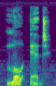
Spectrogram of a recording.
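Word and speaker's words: מועד: Pronuncia comigo em voz baixa se precisar, mas pronuncia Moed.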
